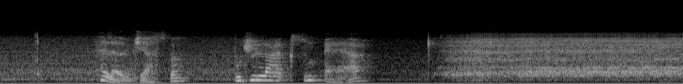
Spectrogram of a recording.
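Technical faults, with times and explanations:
2.37 to 6.83 s, wrong sample rate: speed falls to 0.919 times and pitch drops 1.47 semitones together, fitting 48 kHz audio played unconverted at 44.1 kHz.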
